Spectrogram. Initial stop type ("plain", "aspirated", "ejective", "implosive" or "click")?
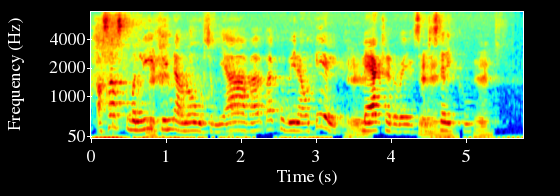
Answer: plain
